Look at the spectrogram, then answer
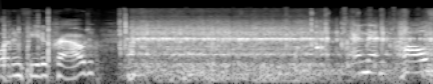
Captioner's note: grinding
